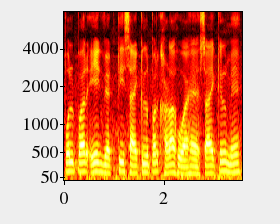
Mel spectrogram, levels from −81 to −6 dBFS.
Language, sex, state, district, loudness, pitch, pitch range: Hindi, male, Uttar Pradesh, Lalitpur, -14 LUFS, 150 Hz, 130-160 Hz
